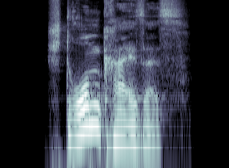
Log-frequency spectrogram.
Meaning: genitive singular of Stromkreis
- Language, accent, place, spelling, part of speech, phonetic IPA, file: German, Germany, Berlin, Stromkreises, noun, [ˈʃtʁoːmˌkʁaɪ̯zəs], De-Stromkreises.ogg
